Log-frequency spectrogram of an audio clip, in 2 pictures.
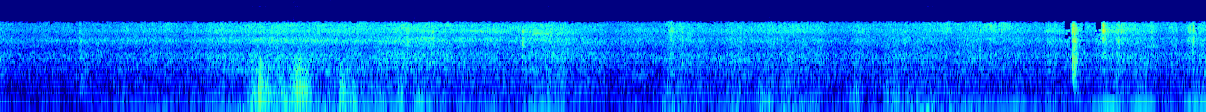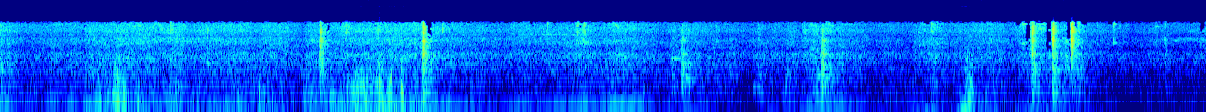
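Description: Hand-work noise from an engine bay as old fan belts, slightly stuck in their grooves, are worked off an A/C compressor pulley: rubbing and scraping with a few sharp clicks and knocks, and low rumbles in two spells.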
